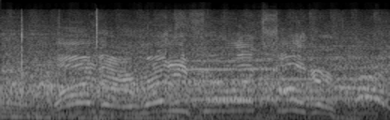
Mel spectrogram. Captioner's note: crowd cheering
